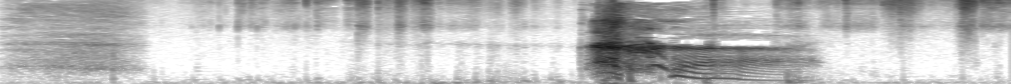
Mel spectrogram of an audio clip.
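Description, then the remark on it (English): A single loud, sudden sneeze bursts out, trailing into a strained, wheezy vocal tail, with soft breathy noises before it and quiet rustling after. “Uh, I got sneezed.”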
